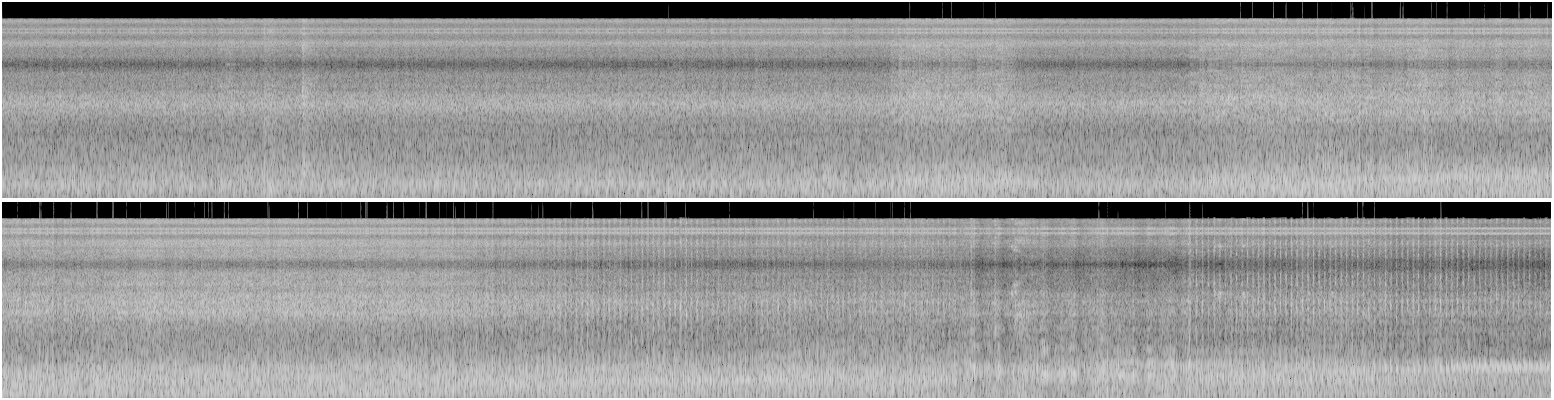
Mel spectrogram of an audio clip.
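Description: Other kart engines buzz nearby.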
